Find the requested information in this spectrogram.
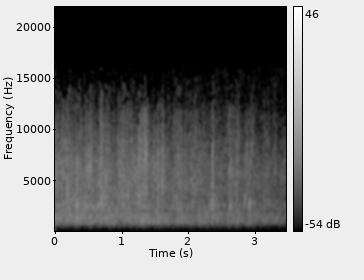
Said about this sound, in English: Now, if we're going to applaud the Lord, let's applaud the Lord. Let's do it right.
